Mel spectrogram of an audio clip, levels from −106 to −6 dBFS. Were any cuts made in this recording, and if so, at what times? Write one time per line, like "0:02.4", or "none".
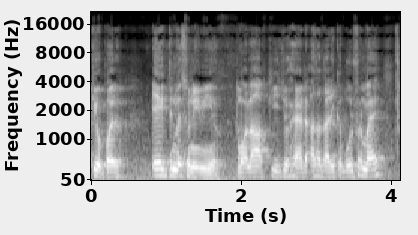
0:01.9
